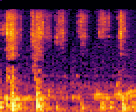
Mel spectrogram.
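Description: A coarse brush scrubs soil off the roots of a hibiscus bonsai, giving repeated rough rasping strokes in a steady rhythm, close and moderately loud with no talk.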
